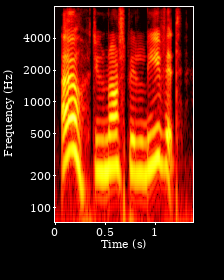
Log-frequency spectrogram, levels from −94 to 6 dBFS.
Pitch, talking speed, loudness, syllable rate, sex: 245 Hz, 215 wpm, -18 LUFS, 6.3 syllables/s, female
